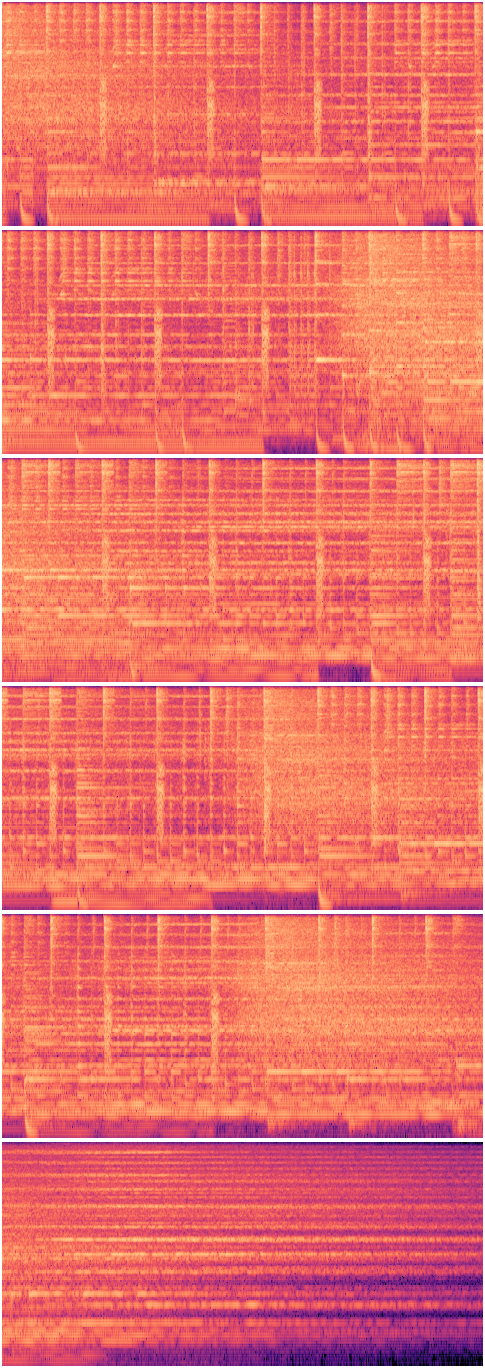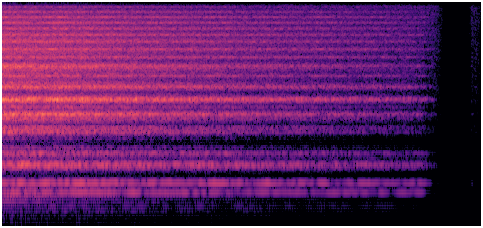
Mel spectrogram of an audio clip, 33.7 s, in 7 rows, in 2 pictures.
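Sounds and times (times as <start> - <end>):
intro music without sound logo: 0.0 - 25.8.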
